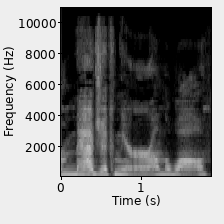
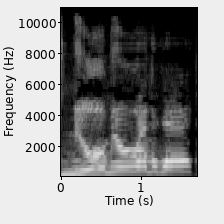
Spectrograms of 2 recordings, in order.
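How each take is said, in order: First: "Magic mirror on the wall" slow, soft, sinking; falling second option. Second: "Mirror, mirror on the wall" climbing high and loud; rising first option. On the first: Vlogger offering viewers the other line, falling tune. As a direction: let WALL drop low to close the choice. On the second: Vlogger offering viewers the remembered line, rising tune. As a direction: hold WALL up high as a question. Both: Shown as a demonstration.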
